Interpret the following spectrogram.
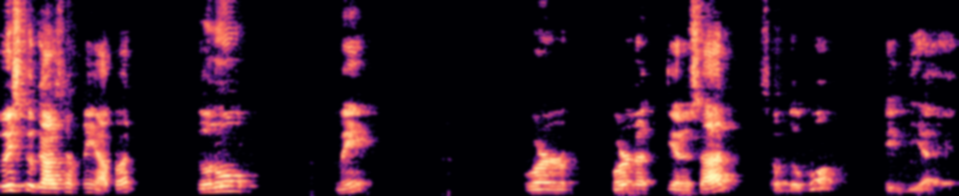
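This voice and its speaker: In a classroom lesson walkthrough, a teacher with a mid-range voice and wildly swooping pitch slowly explains a workbook lesson step by step. She poses her own questions, answers them, and frequently adds "है ना" and "ठीक है", and the recording is reverberant and muffled.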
